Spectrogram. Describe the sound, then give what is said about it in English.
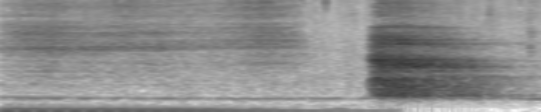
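A deep breath taken during a guided breathing pause: one loud, airy rush of breath bursts out near the end after a stretch of quiet, low steady hum, then fades. “let's take three deep breaths”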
